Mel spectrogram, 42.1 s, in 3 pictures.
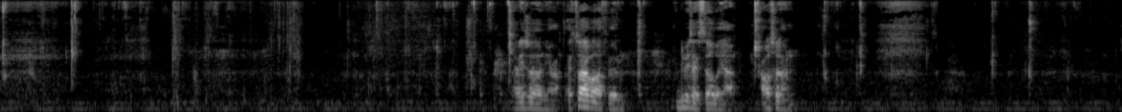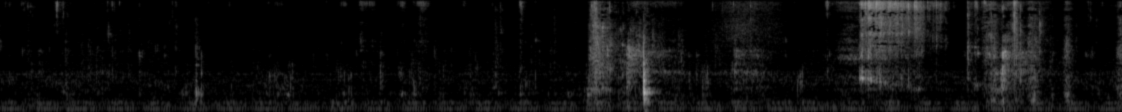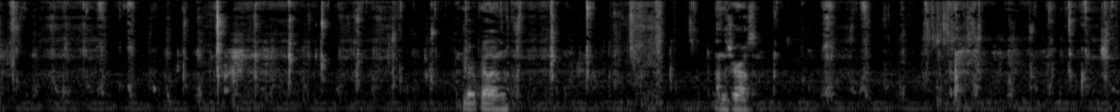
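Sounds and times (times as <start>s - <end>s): chewing fried food: 0.0s - 42.0s
steady low hum: 0.0s - 42.0s.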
